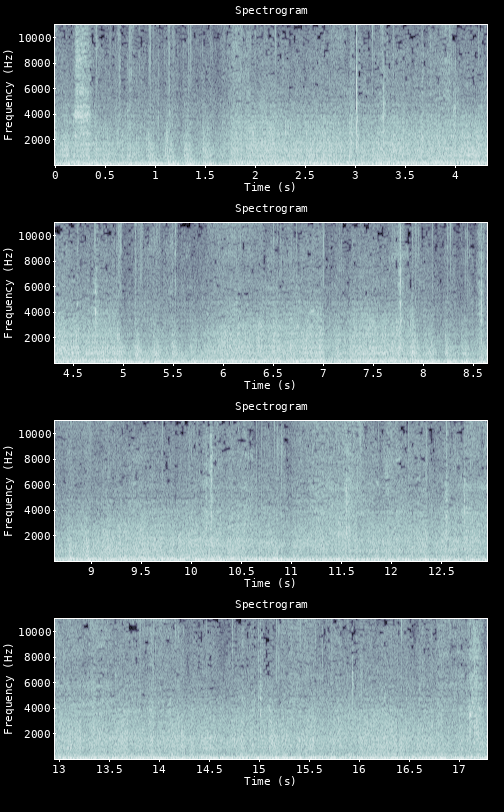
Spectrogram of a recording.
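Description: Road and wind noise of a moving car heard from inside: a loud, steady low rumble with faint scattered ticks.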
